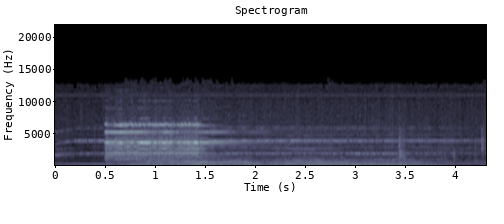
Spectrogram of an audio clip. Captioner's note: phone rings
